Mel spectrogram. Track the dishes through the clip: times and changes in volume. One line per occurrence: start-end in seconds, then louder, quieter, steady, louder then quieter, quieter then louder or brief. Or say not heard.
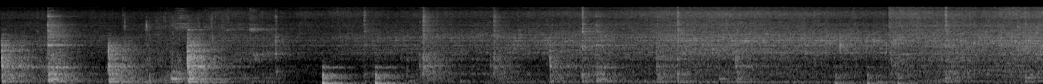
0.0-10.3 quieter.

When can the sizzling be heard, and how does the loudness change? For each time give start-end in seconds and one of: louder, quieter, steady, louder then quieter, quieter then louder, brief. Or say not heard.
0.0-10.4 louder.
